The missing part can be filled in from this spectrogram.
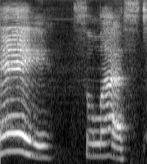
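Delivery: deliberately measured, slow and careful, word by word. Greeting someone by their new name, careful not to say the old one, said slowly. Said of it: "I have to say that slow".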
